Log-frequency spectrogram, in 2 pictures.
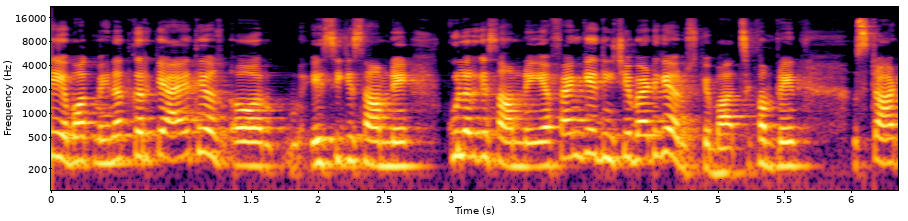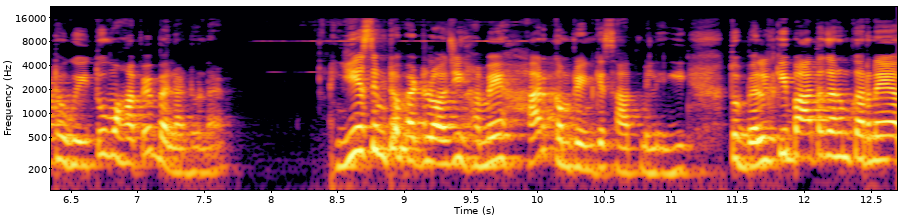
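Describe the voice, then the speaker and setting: A woman doctor in her thirties or forties, with a high voice, teaches an informal online class. She explains patiently, slips English terms into her talk and keeps asking her listeners rhetorical questions. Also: a bit bright.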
